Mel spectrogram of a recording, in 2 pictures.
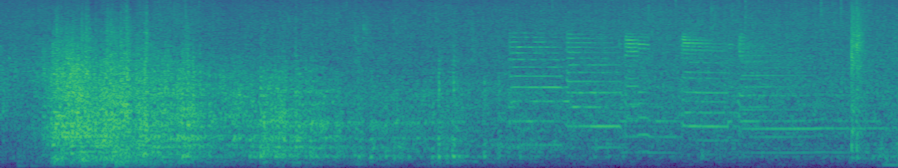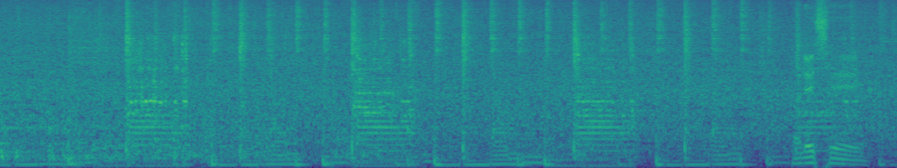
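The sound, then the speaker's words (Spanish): Thunder booms over steady rain, starting with a loud, heavy crash that rolls into deep rumbling, while dense rain patters continuously underneath. “Parece que se vino la lluvia, ¿eh? Se vino nomás.”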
